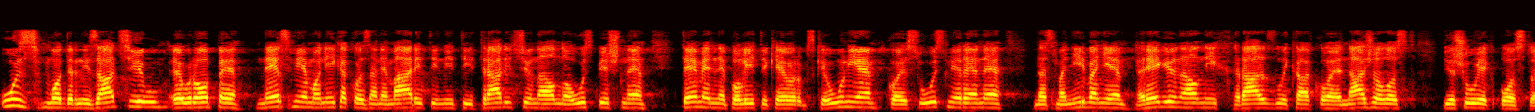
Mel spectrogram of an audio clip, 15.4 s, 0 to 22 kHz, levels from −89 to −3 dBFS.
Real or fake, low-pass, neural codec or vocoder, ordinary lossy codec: fake; 7.2 kHz; codec, 16 kHz, 8 kbps, FreqCodec, smaller model; none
